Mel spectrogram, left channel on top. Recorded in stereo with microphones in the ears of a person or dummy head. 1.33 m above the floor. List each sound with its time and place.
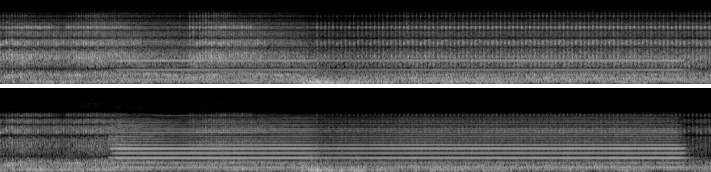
0.0 s an engine running: 45° left (ahead or behind)
1.1 s a violin: 45° right (ahead or behind)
